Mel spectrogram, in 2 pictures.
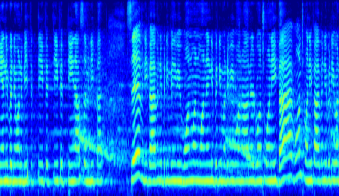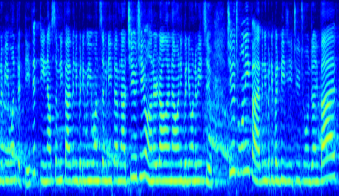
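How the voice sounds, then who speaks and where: A teenage young woman calling bids in a fast, repetitive, rolling auctioneer chant on a ballroom stage. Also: high-pitched. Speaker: junior auctioneer contestant. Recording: hall reverb, noisy ballroom stage.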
